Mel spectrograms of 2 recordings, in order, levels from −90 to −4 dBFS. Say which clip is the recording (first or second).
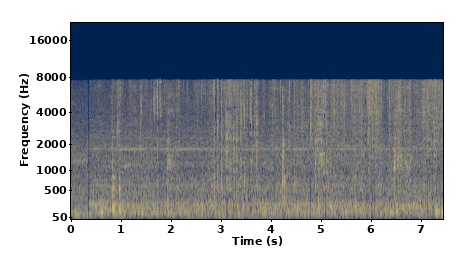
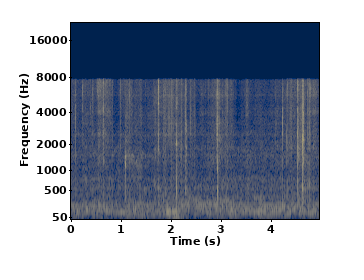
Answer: first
